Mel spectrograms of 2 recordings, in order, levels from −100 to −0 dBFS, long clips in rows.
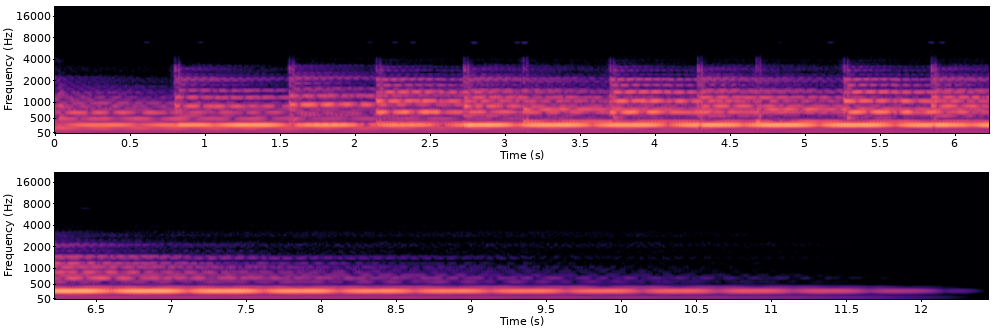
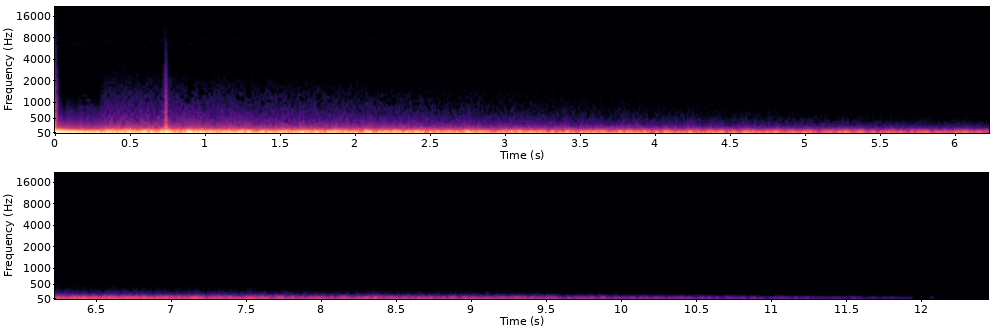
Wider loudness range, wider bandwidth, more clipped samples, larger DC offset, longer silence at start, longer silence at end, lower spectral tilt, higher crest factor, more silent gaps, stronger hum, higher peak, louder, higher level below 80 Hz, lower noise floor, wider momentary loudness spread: second, 11 LU vs 25 LU; first, 3.3 kHz vs 0.5 kHz; neither; neither; about the same, 0 s vs 0 s; second, 0.9 s vs 6.45 s; second, -10 dB/octave vs -13 dB/octave; about the same, 12 dB vs 16 dB; neither; neither; second, -14 dBFS vs 0 dBFS; second, -26 LUFS vs -18 LUFS; second, -82 dBFS vs -16 dBFS; second, -63 dBFS vs -87 dBFS; second, 14 LU vs 24 LU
